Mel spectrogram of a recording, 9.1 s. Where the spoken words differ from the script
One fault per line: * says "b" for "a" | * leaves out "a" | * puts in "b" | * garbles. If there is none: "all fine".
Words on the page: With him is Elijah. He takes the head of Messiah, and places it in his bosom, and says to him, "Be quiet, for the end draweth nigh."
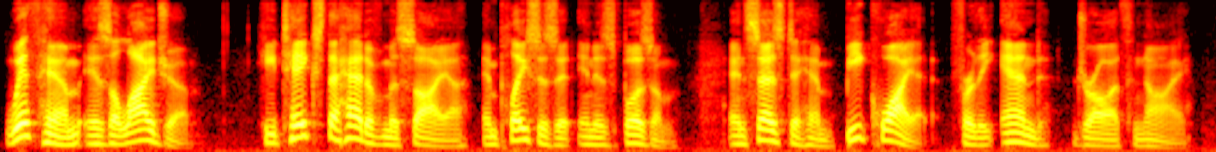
all fine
